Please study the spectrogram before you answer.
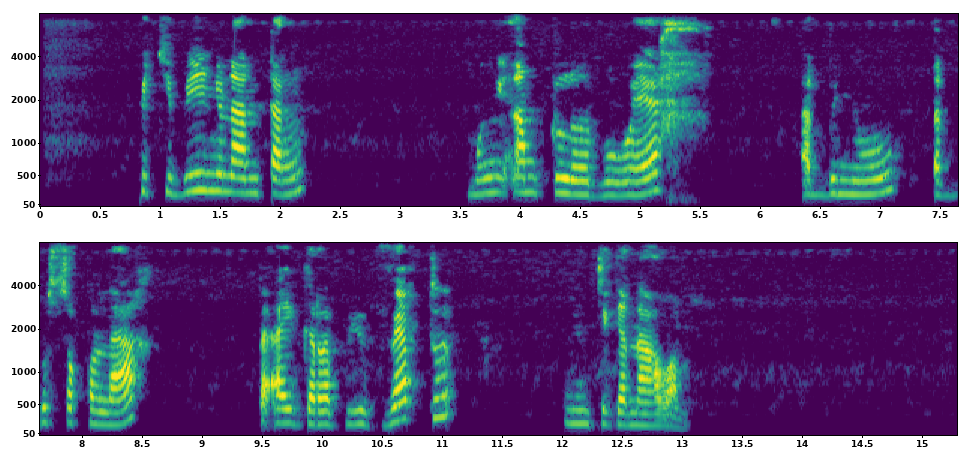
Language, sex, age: Wolof, female, 25-35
